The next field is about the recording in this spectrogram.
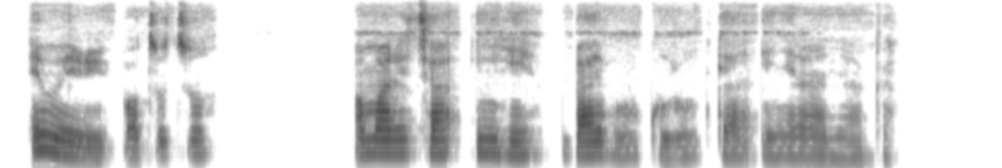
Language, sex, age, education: Igbo, female, 30-45, tertiary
